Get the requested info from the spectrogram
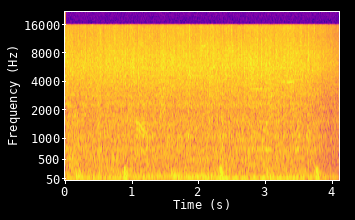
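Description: Heavy rain beating on a moving vehicle's windshield and roof over the steady hum of the engine and road, heard from inside the cab. A windshield wiper thumps at the end of its sweep about every one and a half seconds.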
